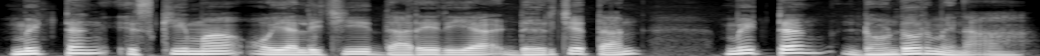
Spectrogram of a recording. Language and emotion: Santali, neutral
